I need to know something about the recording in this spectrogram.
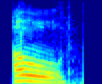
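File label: "old", American English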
